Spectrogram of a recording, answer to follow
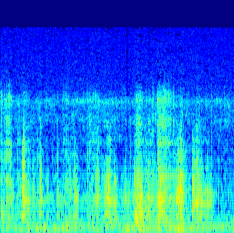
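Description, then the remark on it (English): Steady rain patters down in a soft, even hiss, with scattered faint drips and splashes rising out of the wash and no voices. “Let me in out of this rain.”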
